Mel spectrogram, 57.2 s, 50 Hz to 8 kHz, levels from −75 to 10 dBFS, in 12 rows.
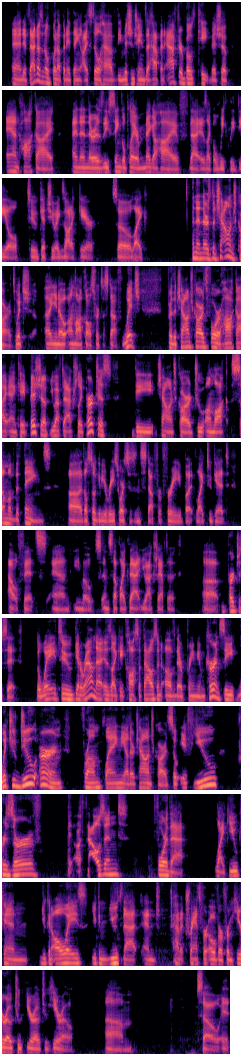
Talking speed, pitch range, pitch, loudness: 175 wpm, 105-130 Hz, 115 Hz, -18 LUFS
